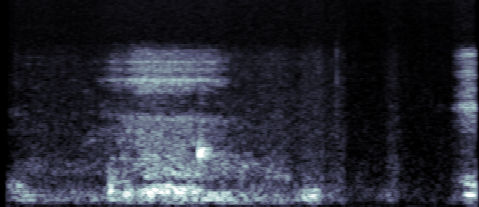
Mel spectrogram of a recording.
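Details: Pumpkin (איציק) snoring: low rattling breath noise with a hissing exhale in a quiet room.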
